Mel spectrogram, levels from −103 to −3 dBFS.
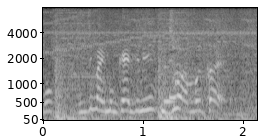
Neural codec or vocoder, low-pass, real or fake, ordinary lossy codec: none; none; real; none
